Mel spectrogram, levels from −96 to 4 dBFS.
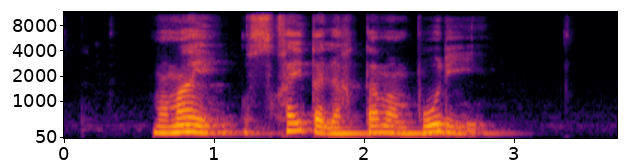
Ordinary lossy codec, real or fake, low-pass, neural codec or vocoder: AAC, 64 kbps; fake; 10.8 kHz; autoencoder, 48 kHz, 128 numbers a frame, DAC-VAE, trained on Japanese speech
